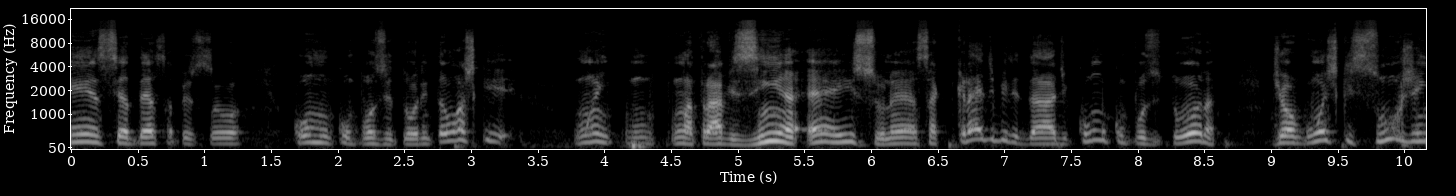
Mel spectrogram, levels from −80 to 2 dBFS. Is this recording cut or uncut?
uncut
